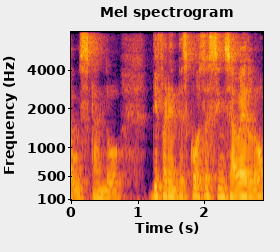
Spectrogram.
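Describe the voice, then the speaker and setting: A man speaks at a fairly slow pace with a fairly high pitch. His voice is somewhat breathy, and the room echo is audible. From Colombia. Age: 40s. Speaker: movement teacher. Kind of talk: casual chat.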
